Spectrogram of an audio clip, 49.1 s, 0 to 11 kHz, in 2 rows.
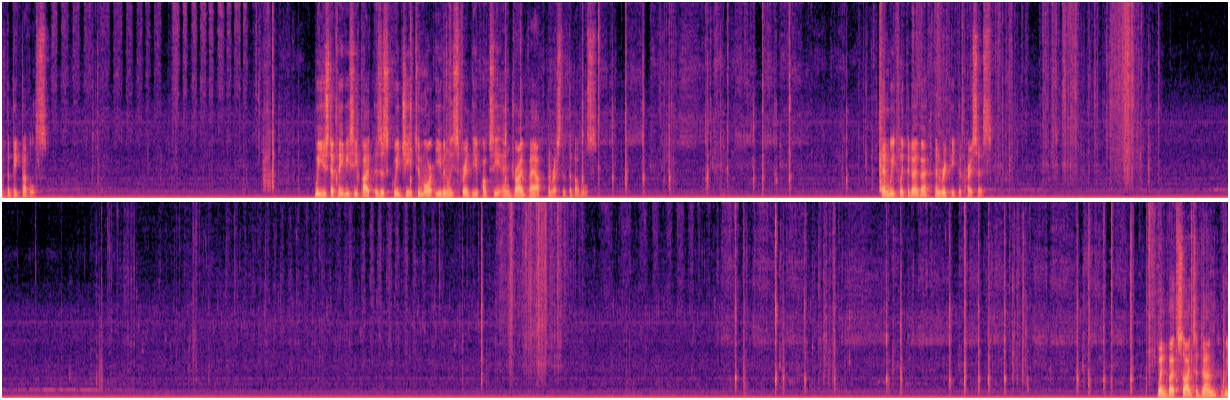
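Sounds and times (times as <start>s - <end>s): steady low hum: 0.0s - 49.0s
paper crinkling and scraping: 17.2s - 23.2s, 34.3s - 40.1s.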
